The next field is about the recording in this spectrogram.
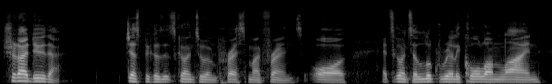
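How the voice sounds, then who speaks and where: Recorded clean in a studio with no room sound, a man in his thirties talks at normal speed with medium pitch and fairly even intonation. Hosting his own show as a fitness coach, he works through life lessons earnestly and reflectively, restarting sentences often.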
